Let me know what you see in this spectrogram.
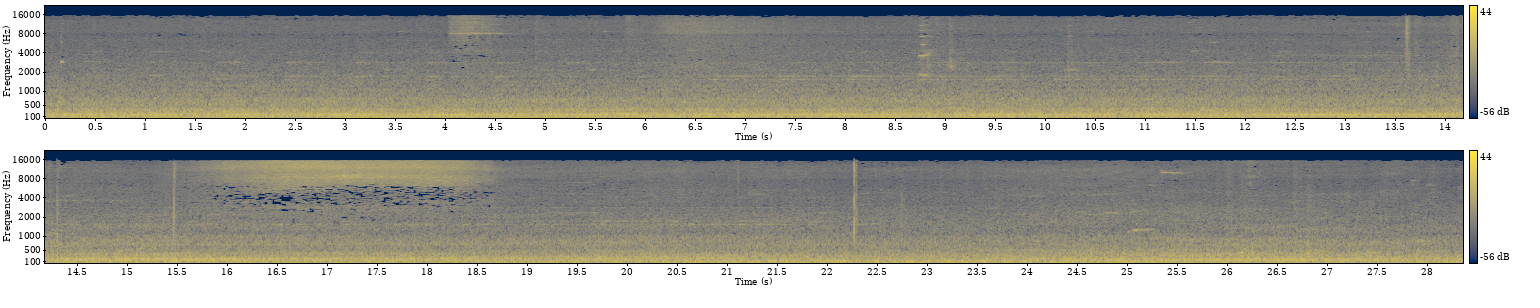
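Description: NJ Transit Multilevel commuter train pulling out of the station, a steady rumble and hum as the double-deck cars roll past. About sixteen seconds in, a sharp hiss of air lasts about two seconds.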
